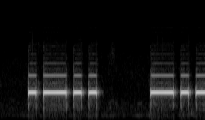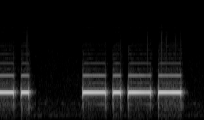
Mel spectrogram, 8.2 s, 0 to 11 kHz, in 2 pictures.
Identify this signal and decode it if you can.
Morse code, heard as a keyed tone, about 8 wpm, 650 Hz. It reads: L C Y
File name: jh8cbh / 2023cw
